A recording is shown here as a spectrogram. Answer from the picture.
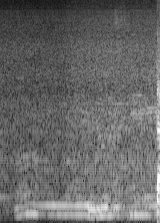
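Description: A man's voice holding one long, low hesitation hum between phrases, its pitch dipping slightly about a second in.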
